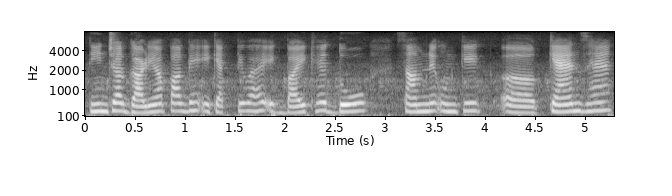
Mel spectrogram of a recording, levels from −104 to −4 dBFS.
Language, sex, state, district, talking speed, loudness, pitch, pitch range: Hindi, female, Gujarat, Valsad, 170 wpm, -19 LUFS, 255 Hz, 240-270 Hz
